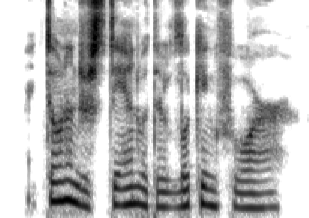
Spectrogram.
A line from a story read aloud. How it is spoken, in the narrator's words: Sam sighs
